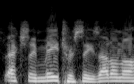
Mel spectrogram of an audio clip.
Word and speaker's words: matrices: that word is Matt races but it's actually matrices I don't know how the English language why it's supposed to be pronounced that way everybody says math doesn't make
